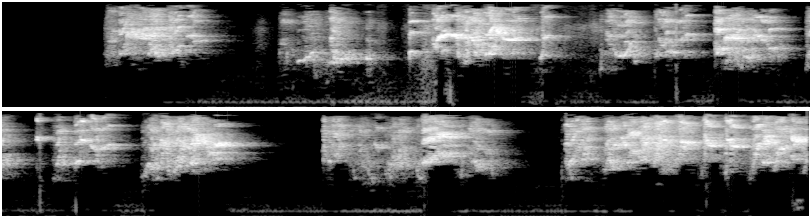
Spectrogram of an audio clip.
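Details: Lovebirds (Agapornis) kept as pets, chattering while napping: bursts of harsh, buzzy high chirps and squeaks in runs of about a second, broken by short pauses, with a faint low hum beneath.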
